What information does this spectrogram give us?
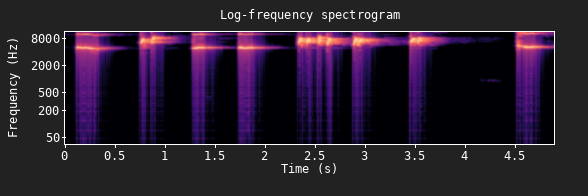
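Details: Purple-throated sunbird heard as a master for training kolibri ninja: clear piercing single notes alternate with short buzzy, rasping chirps at irregular intervals, then a pause and one more sharp note.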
